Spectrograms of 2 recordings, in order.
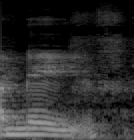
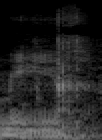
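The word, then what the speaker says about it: Maeve: okay so it says how do you pronounce her name yeah mave that's how you pronounce her name mave so it says mave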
